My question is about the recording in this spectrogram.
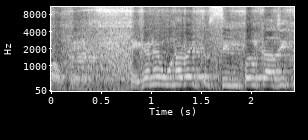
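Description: A man talking, with rubbing noise on the microphone as it is handled.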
